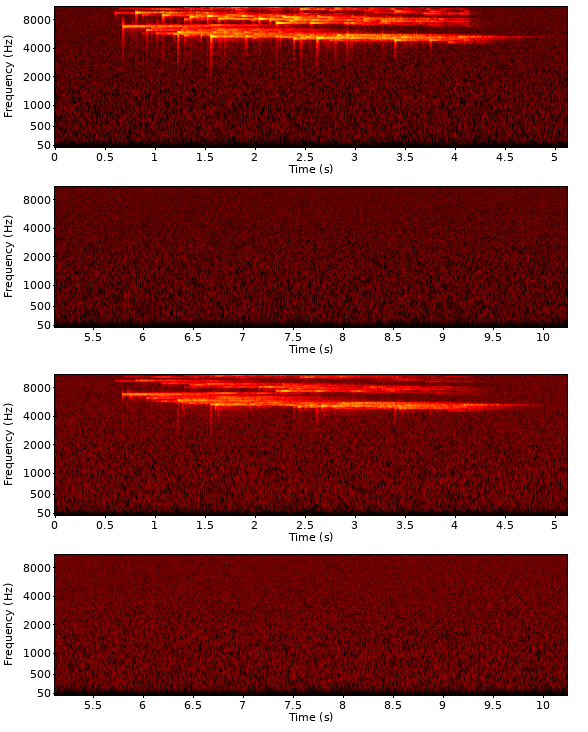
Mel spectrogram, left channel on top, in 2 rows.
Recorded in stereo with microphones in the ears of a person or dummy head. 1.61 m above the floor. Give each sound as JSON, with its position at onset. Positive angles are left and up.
{"t": 0.6, "sound": "a chime", "side_deg": 25, "distance_m": 0.9}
